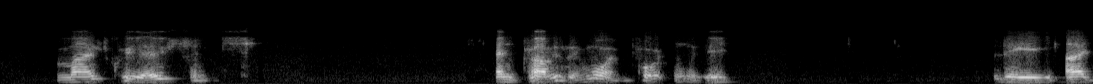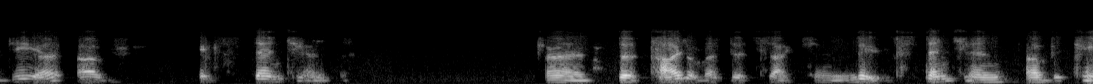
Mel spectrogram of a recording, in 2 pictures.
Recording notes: ACIM Daily Conference Call.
